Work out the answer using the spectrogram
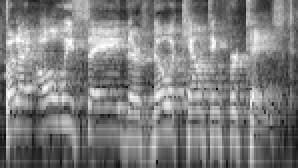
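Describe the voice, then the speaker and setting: A man's voice: sits high, sing-song, unhurried, pushed and bright, reverberant, low-quality recording. A man narrating a children's audiobook in the first person, with a wry storytelling manner.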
